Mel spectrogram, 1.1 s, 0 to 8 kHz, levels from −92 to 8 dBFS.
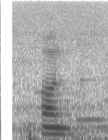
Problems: constant background noise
